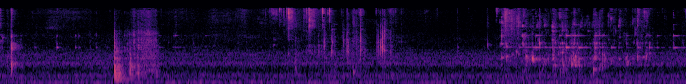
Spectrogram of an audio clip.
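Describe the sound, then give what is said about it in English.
Orange juice is splashed into a Crown Royal Peach drink, starting with a brief splash followed by soft trickling and dripping sounds at a low volume, with no one speaking. “Splash of orange juice.”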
